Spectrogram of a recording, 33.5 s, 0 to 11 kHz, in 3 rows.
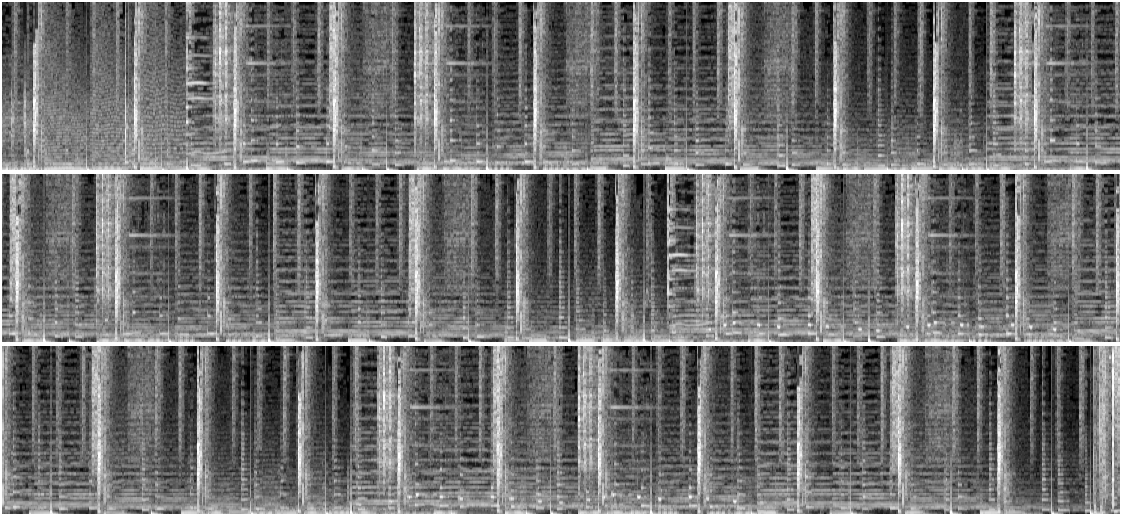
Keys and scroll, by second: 4.7 space, 19.2 space, 19.3 Escape.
